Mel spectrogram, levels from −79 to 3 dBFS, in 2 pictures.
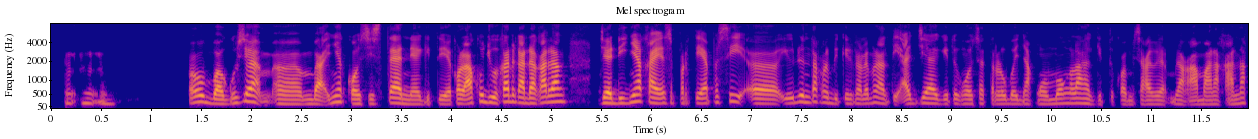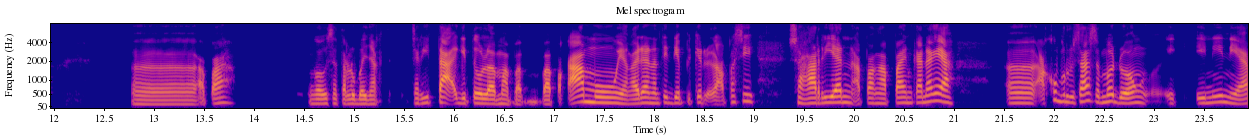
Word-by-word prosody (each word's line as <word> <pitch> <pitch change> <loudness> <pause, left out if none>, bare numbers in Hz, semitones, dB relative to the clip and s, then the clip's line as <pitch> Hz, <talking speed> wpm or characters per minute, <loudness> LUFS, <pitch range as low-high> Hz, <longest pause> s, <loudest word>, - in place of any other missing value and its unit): Mhm 170 - -11
mhm. 175 -3 -10 0.8
Oh 220 +1 +3
bagus 170 +3 +1
ya 230 -2 +6
mmm, - - -13
eee, 150 -2 -1
Mbaknya 210 +8 +1
konsisten 160 0 +1
ya 145 - -1
gitu 150 - -6
ya, 145 - -1
kalau 165 -1 +6
aku 235 - 0
juga 205 +3 +4
kan - - -5
kadang-kadang 200 +5 +6 0.3
jadinya 180 +4 +4
kayak 180 -1 +4
seperti 180 -1 -6
apa 180 +4 -2
sih, 220 +2 -4
eee, 165 -2 +1
ya - - -7
udah 225 +6 0
entar, 225 +2 -3
eee, 200 - -4
bikin 165 -1 -10
filmnya 165 0 -4 0.2
nanti - - -10
aja 175 +3 -1
gitu, 155 +1 -8
nggak 155 0 -5
usah 165 - -11
terlalu 150 +1 -6
banyak - - -4
ngomong 160 +4 -5
lah 175 0 0
gitu, 150 - -19
kalau 140 -2 -8
misalnya 145 0 -6
bilang 145 - -7
ama 140 +1 -2
anak-anak, 155 +4 -5 0.8
eee, 145 -1 -4
apa, 190 +3 -3 0.7
nggak 160 - -2
usah 170 +1 -5
terlalu 160 -1 -3
banyak 155 - -5
c - - -39 0.2
cerita 190 +3 +4
gitu 175 0 +1
loh 160 -1 +5
ama 160 - -1
bap - - -5
bapak 215 -11 -3
kamu, 200 -4 +5
yang 165 -2 -1
kadang 190 +3 +3
nanti 200 - -6
dia 190 -1 -4
pikir 205 - -8
apa - - -4
sih, 245 -3 -5 0.3
seharian 195 +3 +2
apa 180 -1 -3
ngapain, 190 +2 -1
karena 200 +3 +3 0.2
ya, - - -2 0.6
eee, 180 -1 -1
aku - - -4
berusaha 235 -2 +1
semua 235 -2 -2
dong 185 +2 +1 0.2
eee 170 - -11 0.2
i 180 - -2
ini 210 +3 -3
nih 165 -6 -1
180 Hz, 200 wpm, -21 LUFS, 155-200 Hz, 0.8 s, ya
